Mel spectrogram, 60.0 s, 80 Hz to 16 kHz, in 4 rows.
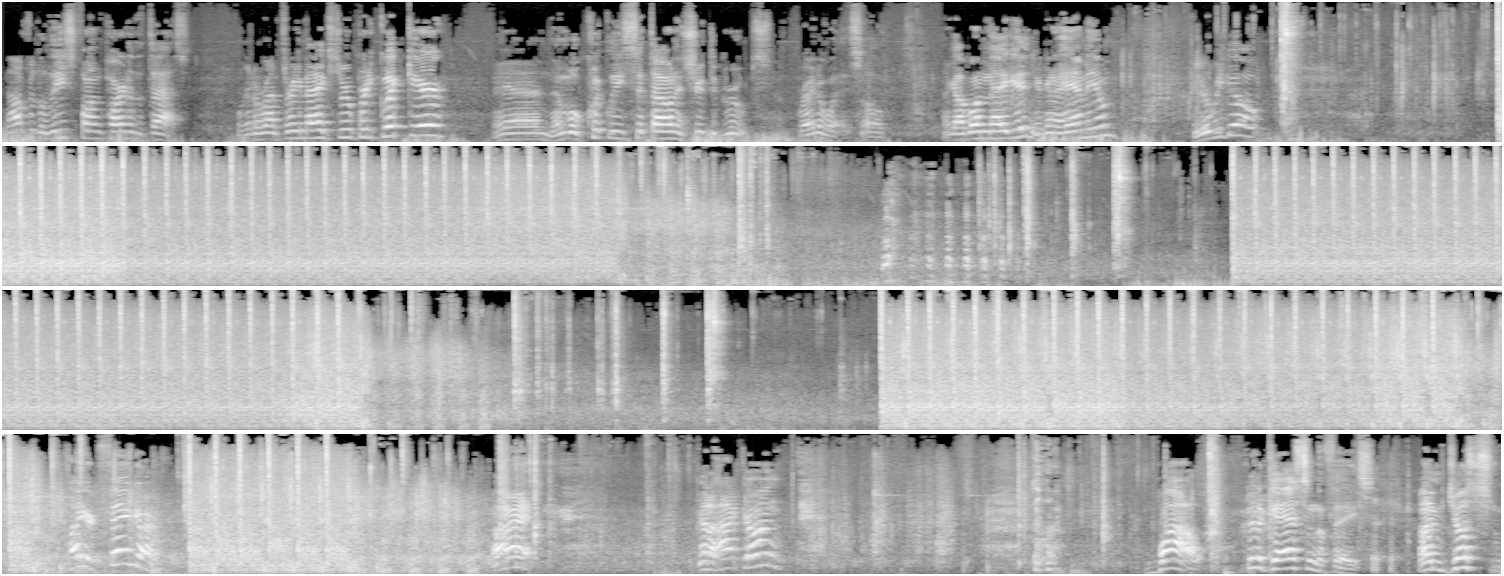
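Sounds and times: rifle firing rapid shots: 15.0s - 22.6s, 27.3s - 35.2s, 38.8s - 46.0s, 46.8s - 50.2s
single rifle cracks: 33.1s - 37.4s.

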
